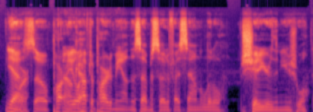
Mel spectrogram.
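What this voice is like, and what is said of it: Raspy, congested voice. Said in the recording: “I've got a bit of a chest congestion. ... A little raspy?”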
